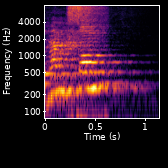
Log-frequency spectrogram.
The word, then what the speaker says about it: handsome: Before we conclude, I told about handsome, this word handsome, that the E is silent, so it corresponds to this. Okay? So handsome, more handsome, most handsome. Don't be confused, okay, with the E. The E, we don't pronounce it, so it's silent.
